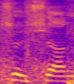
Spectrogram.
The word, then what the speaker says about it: Tsz Shan: First one I'm going to visit is it's spelled TSZ. I think it's Tsz Shan Monastery.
